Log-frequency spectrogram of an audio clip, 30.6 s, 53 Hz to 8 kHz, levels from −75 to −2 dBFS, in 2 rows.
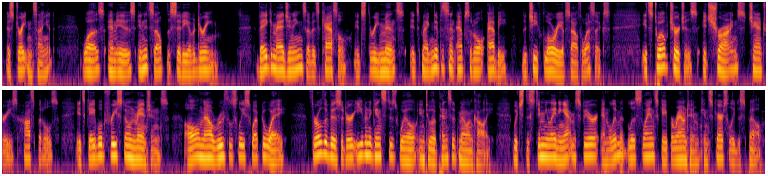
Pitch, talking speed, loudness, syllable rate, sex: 135 Hz, 135 wpm, -19 LUFS, 4.7 syllables/s, male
